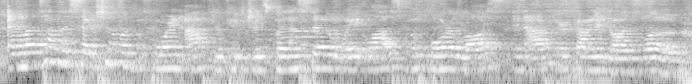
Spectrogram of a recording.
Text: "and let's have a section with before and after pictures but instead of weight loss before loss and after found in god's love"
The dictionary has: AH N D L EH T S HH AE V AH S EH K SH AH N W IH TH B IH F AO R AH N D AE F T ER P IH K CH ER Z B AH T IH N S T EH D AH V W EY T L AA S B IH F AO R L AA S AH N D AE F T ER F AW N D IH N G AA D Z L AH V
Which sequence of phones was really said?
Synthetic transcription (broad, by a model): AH N L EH T S HH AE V AH S EH K SH AH N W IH B IH F AO R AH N AE F T ER P IH K CH ER Z B AH T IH S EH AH W EY T L AA S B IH F AO R L AA S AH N AE F T ER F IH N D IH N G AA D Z L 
